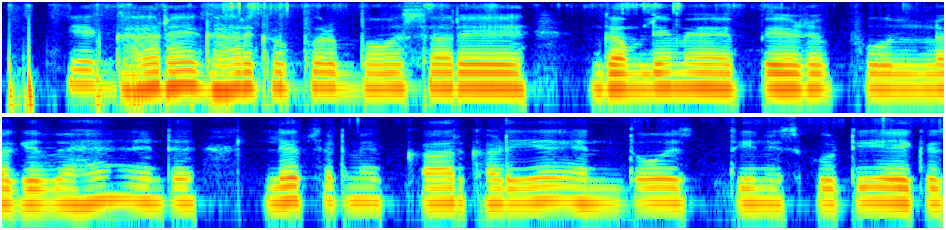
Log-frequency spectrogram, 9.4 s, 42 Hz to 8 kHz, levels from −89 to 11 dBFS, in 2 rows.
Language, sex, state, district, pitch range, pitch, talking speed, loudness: Hindi, male, Goa, North and South Goa, 135-145 Hz, 140 Hz, 180 wpm, -19 LUFS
